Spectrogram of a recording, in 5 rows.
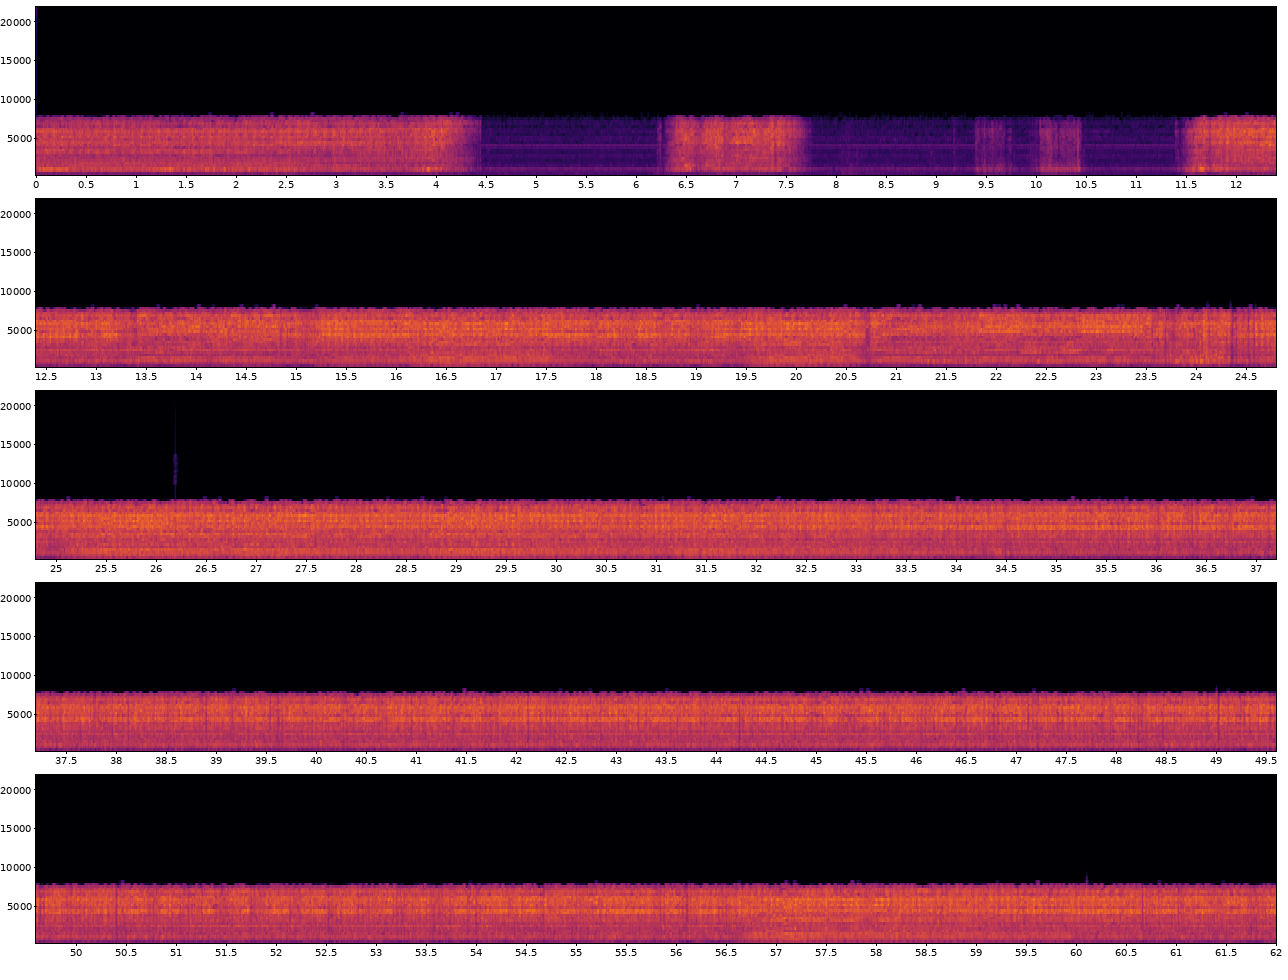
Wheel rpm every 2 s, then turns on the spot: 110, 110, 20, 60, 0, 30, 150, 160, 160, 160, 160, 160, 170, 160, 160, 160, 160, 160, 160, 160, 160, 160, 160, 160, 160, 170, 160, 160, 160, 160, 160.
none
